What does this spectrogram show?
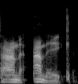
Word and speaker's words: Alnwick: I presume she's on about Alnwick Castle, where it's Alnwick. No, is Alnwick not a place? So, I'm presuming she's on about Alnwick, which is in Northumbria. Oh right. Oh well, I would have pronounced the W.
